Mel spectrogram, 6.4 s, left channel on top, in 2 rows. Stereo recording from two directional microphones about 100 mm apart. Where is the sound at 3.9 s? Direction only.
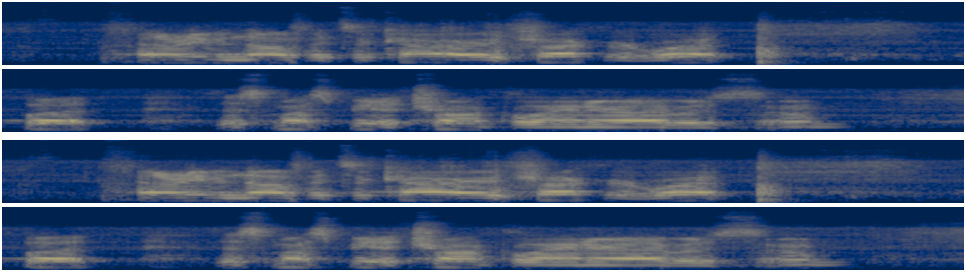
15° left (ahead or behind).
